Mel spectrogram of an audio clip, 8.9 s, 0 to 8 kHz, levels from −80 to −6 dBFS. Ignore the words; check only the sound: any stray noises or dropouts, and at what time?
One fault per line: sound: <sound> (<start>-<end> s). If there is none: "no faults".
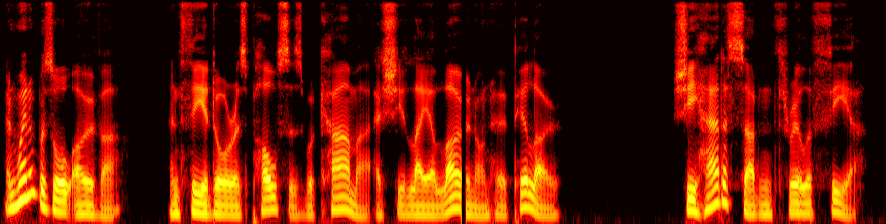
sound: dropout (4.6-4.7 s)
